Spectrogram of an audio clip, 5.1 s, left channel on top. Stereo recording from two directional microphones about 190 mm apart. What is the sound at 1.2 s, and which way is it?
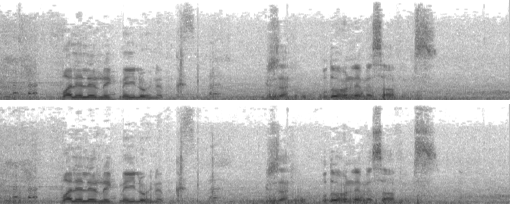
Speech, 5° right (ahead or behind).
